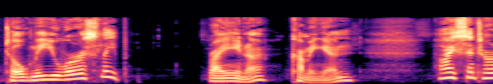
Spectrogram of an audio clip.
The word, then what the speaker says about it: Raina: full of good news ryina she pronounces it raina with the stress on the e raina she goes to the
